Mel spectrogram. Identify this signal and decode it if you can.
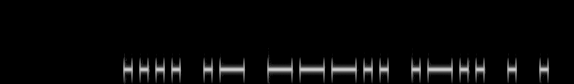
Morse code, heard as a keyed tone, about 15 wpm, 700 Hz. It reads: HA8LEE
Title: DXCC-100 Call Signs - 6 Characters - Repeated 2x - 15wpm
